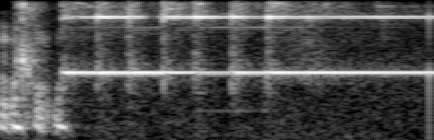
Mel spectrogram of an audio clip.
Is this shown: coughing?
no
